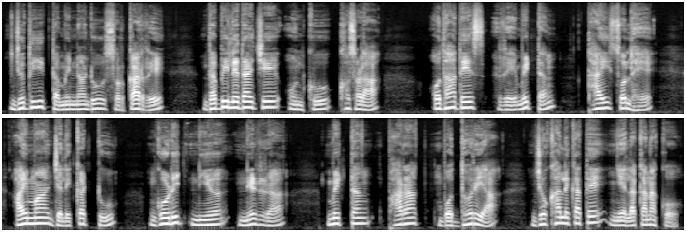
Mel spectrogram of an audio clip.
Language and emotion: Santali, neutral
